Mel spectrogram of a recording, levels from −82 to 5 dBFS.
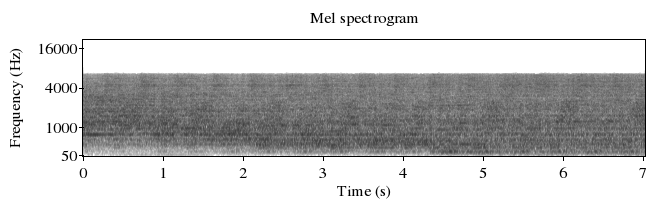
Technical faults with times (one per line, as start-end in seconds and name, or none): none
